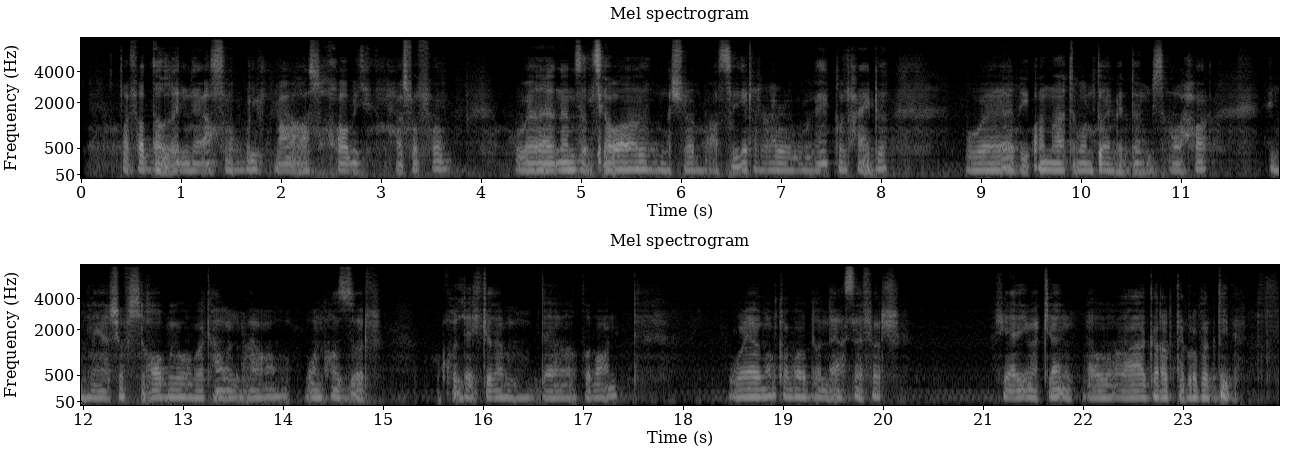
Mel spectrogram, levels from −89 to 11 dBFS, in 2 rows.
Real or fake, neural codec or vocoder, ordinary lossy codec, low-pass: fake; codec, 16 kHz, 1 kbps, FunCodec, trained on Chinese and English, 50 frames a second; none; none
